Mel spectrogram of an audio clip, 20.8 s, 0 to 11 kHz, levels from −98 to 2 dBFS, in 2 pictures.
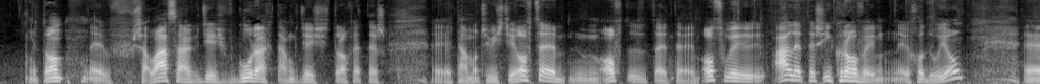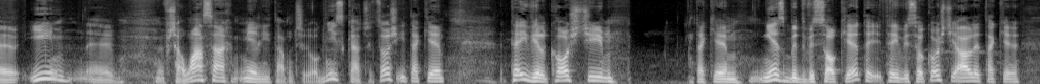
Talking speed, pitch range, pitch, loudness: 125 wpm, 105-150 Hz, 125 Hz, -22 LUFS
